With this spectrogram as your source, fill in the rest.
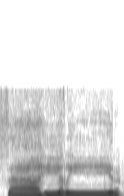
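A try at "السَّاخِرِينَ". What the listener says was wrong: kok sakhirin. Kok ya, jangan hi. Sakhirin.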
